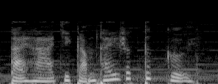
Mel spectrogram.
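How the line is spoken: Pleased smiling reply. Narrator (Vietnamese): Lục Tiểu Phụng trong lòng đang khoan khoái thật, chàng mỉm cười đáp

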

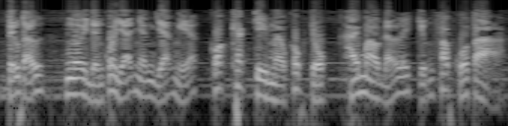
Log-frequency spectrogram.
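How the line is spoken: Loud shout. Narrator (Vietnamese): Vạn Vân Hùng đại sư quát lớn

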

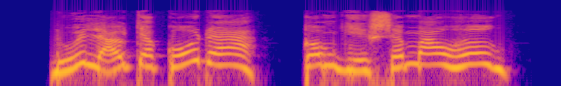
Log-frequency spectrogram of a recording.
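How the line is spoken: Someone shouting. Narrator (Vietnamese): có người hét

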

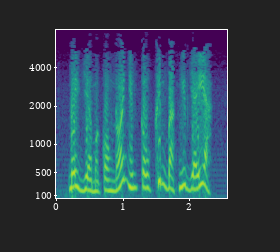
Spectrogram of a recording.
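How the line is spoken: Angry shout. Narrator (Vietnamese): tức giận quát

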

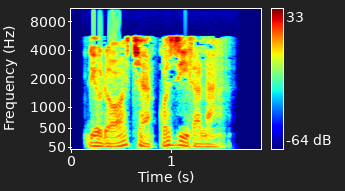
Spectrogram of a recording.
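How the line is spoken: Plain. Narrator (Vietnamese): Sato Reno nói

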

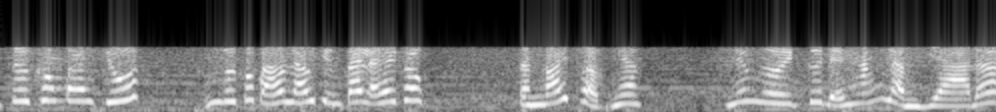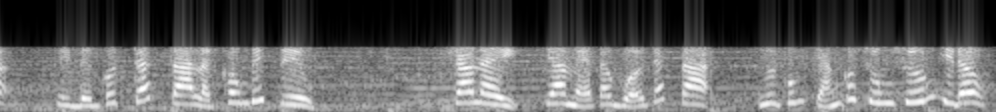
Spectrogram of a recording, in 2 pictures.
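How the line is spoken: Frightened cry. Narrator (Vietnamese): Nàng giật mình kinh hãi la lên

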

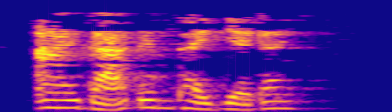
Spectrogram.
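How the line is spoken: Very quiet question. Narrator (Vietnamese): Bà hỏi rất khẽ

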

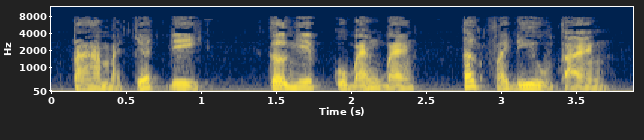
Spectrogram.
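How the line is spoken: Muttering. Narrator (Vietnamese): Có người lẩm bẩm

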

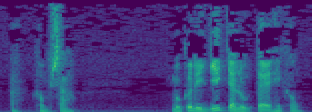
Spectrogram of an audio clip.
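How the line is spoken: Dazed sigh. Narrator (Vietnamese): Dương Quá như tỉnh mộng, thở dài nói

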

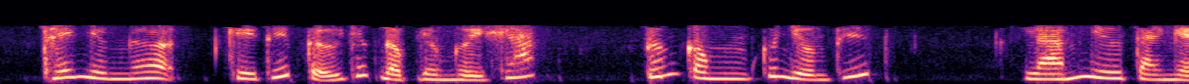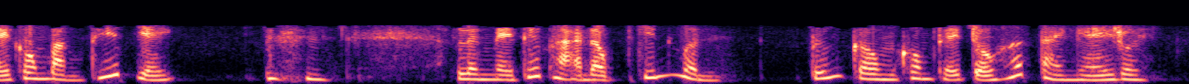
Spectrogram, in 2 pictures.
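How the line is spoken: Smiling. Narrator (Vietnamese): Thiếu phụ mỉm cười nói

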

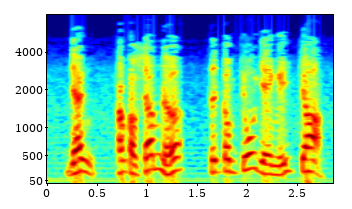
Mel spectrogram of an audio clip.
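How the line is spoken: Raised voice. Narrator (Vietnamese): Di Tiểu Bảo cao giọng nói

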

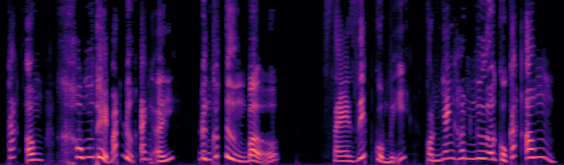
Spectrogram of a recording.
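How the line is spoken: Limp hissing shriek. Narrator (Vietnamese): Chị cả Lai Đệ ngồi nhũn ra trên ghế, rít lên

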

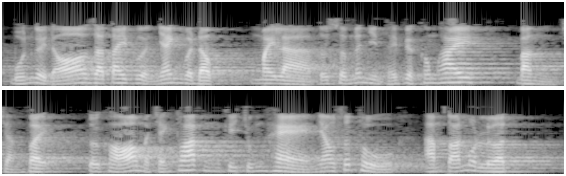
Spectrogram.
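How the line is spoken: Sighing. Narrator (Vietnamese): Tô Dung Dung thở dài

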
